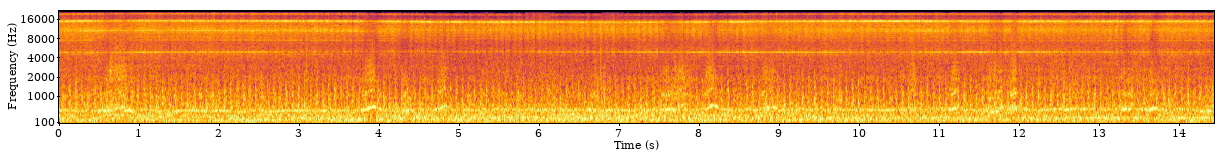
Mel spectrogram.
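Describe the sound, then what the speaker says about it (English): Twin 200-horsepower Johnson outboard engines on a racing powerboat at an offshore powerboat race, a steady continuous droning roar with a slight wavering pitch, heard at a distance without breaks. "Let's listen to those two 200-horsepower Johnson outboards."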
